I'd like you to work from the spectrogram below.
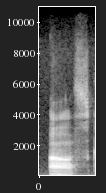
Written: ask

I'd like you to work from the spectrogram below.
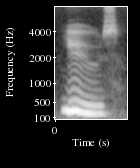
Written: use

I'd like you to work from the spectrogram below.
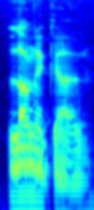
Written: long ago

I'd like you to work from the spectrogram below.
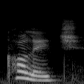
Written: college

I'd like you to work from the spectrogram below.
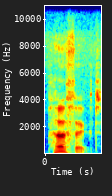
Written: perfect

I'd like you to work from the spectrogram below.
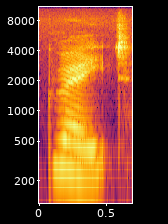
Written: great

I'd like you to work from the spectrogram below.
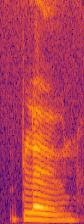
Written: blown

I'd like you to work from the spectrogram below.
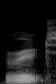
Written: root

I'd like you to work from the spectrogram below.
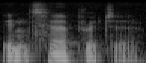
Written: interpreter

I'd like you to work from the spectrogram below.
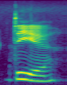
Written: dear

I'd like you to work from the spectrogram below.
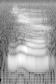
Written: year

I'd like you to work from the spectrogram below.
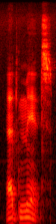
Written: admit

